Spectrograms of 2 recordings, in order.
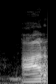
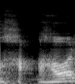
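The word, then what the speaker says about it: hour: पर H silent हो, आर में एच साइलेंट होता है ना, हम इसको हावर नहीं पढ़ते, आर पढ़ते हैं।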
